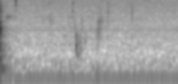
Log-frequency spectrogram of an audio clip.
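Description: Quiet room tone with a steady low hum, and one faint short click about a second in.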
